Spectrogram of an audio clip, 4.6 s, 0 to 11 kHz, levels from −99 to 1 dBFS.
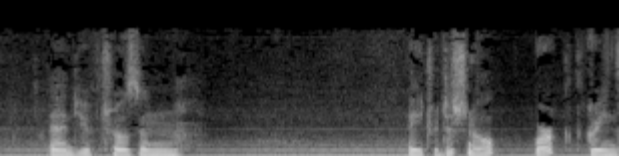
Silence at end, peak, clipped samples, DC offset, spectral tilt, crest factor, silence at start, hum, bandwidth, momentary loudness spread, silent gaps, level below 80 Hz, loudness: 0 s; -6 dBFS; under 0.1%; under 0.1%; -7 dB/octave; 20 dB; 0 s; none; 9 kHz; 17 LU; none; -66 dBFS; -26 LUFS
